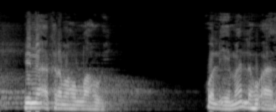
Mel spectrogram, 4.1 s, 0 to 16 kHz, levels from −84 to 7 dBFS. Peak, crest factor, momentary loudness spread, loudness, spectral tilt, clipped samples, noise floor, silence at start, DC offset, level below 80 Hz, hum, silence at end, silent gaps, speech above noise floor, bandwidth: -4 dBFS; 14 dB; 10 LU; -17 LUFS; -8 dB/octave; under 0.1%; -67 dBFS; 0 s; under 0.1%; -54 dBFS; none; 0 s; none; 51 dB; 10.5 kHz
